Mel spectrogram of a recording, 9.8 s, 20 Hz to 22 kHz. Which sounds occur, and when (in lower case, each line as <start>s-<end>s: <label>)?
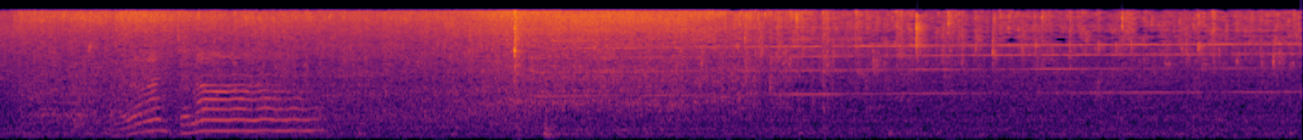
0.0s-9.7s: mechanisms
0.0s-9.7s: dribble
0.2s-0.8s: speech
0.8s-2.5s: singing
3.8s-4.2s: generic impact sounds
3.9s-9.7s: brief tone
